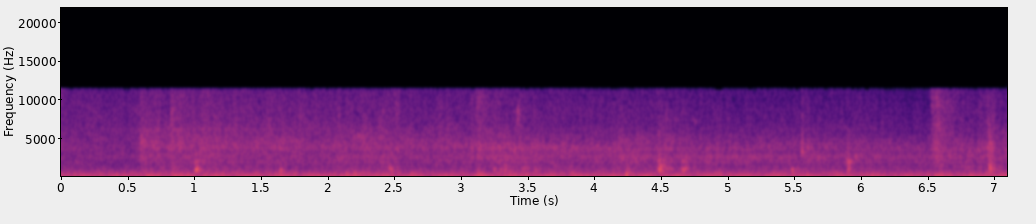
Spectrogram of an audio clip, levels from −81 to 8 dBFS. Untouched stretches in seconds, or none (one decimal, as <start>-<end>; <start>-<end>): 0.0-7.1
